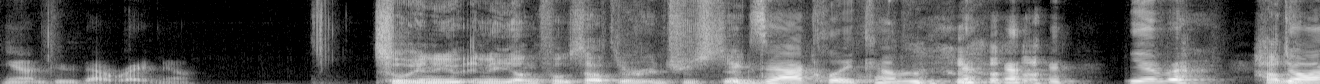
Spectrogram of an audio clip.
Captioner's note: laughter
